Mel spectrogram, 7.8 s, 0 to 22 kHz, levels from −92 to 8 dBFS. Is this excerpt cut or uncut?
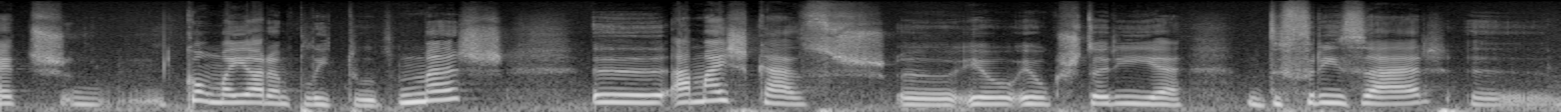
uncut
